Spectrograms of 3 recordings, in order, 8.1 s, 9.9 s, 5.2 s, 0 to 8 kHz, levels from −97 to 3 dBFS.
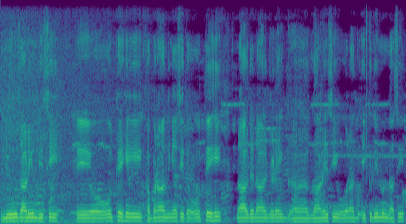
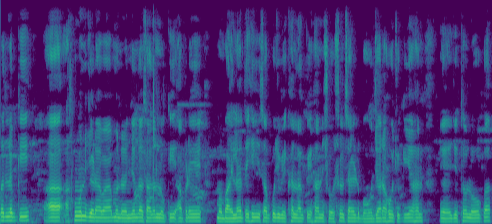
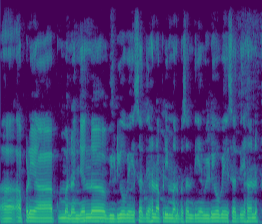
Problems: none marked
